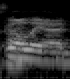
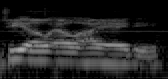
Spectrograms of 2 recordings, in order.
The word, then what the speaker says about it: Goliad: The G is silent. Oh, it's Goliad. G-O-L-I-A-D.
